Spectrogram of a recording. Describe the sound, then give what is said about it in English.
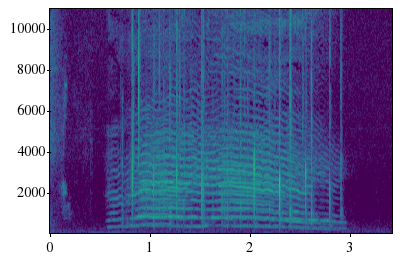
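A short canned crowd applause effect: scattered hand claps under a sustained, cheering voice-like tone, lasting about two and a half seconds before cutting off abruptly. “Here's what the crowd thinks, Ed.”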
